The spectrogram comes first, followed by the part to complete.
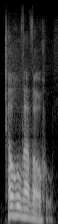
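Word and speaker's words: תֹהוּ וָבֹהוּ: So instead of being pronounced as b, the bet is pronounced as v, tohu vavohu.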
